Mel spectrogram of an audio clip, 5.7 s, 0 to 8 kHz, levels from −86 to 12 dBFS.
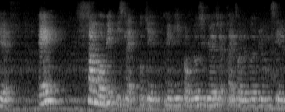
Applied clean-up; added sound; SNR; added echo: none; none; none; reverberation time 0.6 s.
